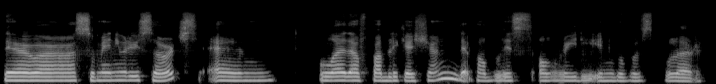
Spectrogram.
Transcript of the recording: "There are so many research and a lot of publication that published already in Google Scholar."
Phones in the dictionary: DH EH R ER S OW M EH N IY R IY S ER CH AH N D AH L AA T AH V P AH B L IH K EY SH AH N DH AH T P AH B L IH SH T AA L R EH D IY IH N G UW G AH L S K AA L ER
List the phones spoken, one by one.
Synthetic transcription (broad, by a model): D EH R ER S OW M EH N IY R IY S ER CH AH N AH L AA T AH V P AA B L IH K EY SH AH N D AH T P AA B L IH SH AA L R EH D IY IH N G UW G AH L S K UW L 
